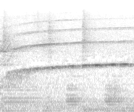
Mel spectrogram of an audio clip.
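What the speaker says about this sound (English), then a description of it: "It's an ambulance." An ambulance siren wails in the countryside as a steady, faint, distant tone under quiet background noise, with no one talking.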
